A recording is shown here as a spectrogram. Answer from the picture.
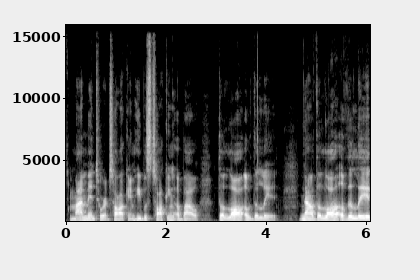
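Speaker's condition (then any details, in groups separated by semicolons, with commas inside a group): No condition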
